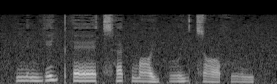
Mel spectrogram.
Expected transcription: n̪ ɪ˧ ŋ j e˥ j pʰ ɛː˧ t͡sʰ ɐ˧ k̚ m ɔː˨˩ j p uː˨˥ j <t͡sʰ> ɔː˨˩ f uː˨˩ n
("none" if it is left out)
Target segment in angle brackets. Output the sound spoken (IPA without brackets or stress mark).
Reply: t͡s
